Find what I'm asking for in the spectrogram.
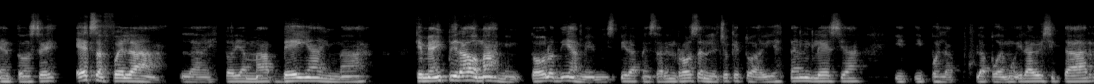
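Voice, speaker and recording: A man speaks with a Nicaraguan accent at a fairly quick pace. His pitch is fairly high, with ordinary variation. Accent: Nicaraguan Spanish, uses voseo. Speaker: young documentary filmmaker. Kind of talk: interview. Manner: halting, with many repetitions.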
